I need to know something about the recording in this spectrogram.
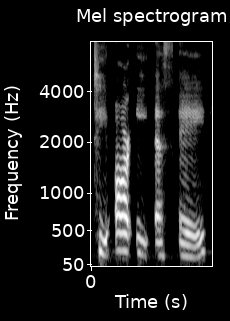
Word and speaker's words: Tresa: You can also connect with me on LinkedIn, Tresa Chambers, Tresa, and it rhymes with Lisa, as I always say.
